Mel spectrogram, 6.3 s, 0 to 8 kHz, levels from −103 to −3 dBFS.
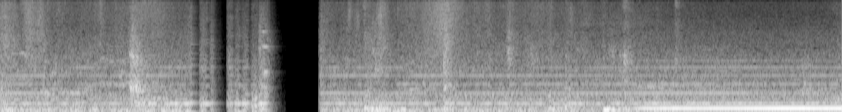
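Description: From 1.44 to 1.96 s there is repeated packet loss (robotic sound): seven short holes, the longest 107 ms, are each bridged by stretching the preceding audio. About half the span is synthetic fill, so the sound turns choppy, with fragments missing.

At 2.00 s the audio stops for about 0.4 s and resumes at 2.41 s, with the lost portion gone. A brief smeared continuation fades, then roughly 300 ms of silence follows, which points to a likely long network dropout. The G.722 call path, with nothing above 8 kHz, carries the signal either side.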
